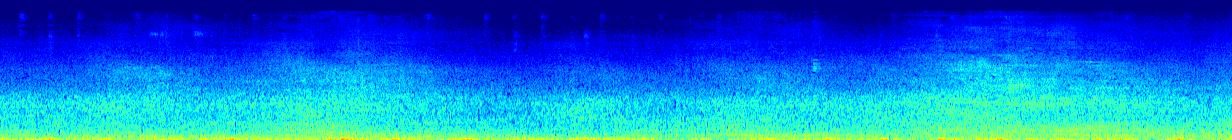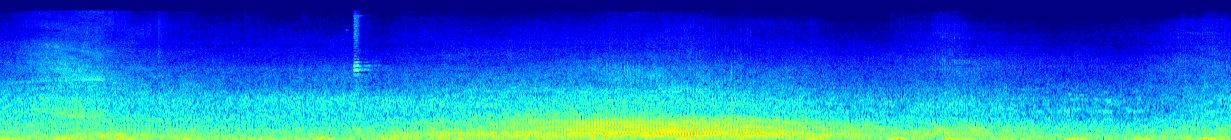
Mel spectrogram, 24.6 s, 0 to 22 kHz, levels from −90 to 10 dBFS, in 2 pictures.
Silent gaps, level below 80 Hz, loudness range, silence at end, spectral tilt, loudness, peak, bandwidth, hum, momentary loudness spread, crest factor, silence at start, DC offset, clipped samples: none; -36 dBFS; 12 LU; 0 s; -7.5 dB/octave; -32 LUFS; -8 dBFS; 14.5 kHz; none; 14 LU; 22 dB; 0 s; under 0.1%; under 0.1%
